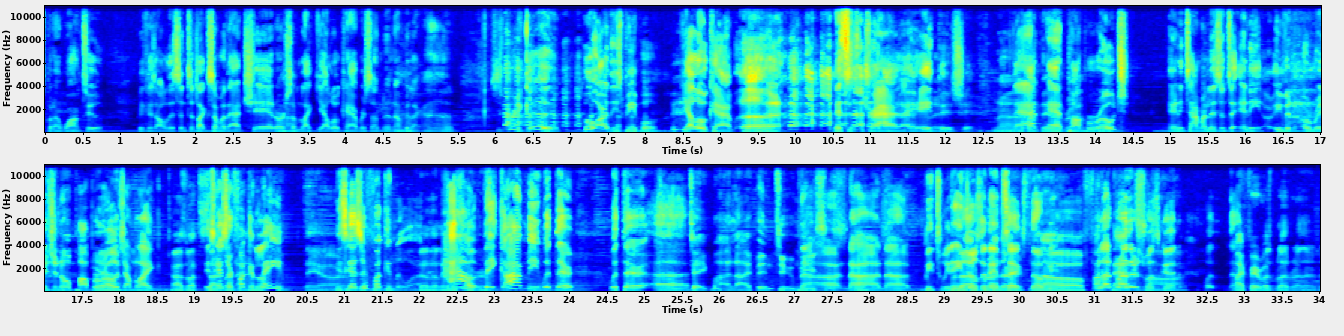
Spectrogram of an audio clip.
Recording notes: We are back at the Press Club in Seaside for their monthly open mic night. For the last year, people have been gathering on Fremont Blvd to read poetry, sing, and play all kinds of instruments.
